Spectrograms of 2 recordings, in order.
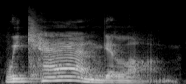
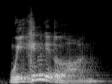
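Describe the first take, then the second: First: 'Can' is stressed with a full 'ah' vowel. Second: 'Can' is unstressed and reduced to 'kin'. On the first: "If you're putting the emphasis on the can, then that's when you have that ah sound" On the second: "if the emphasis is not on that word, then it's reduced into a kin"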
